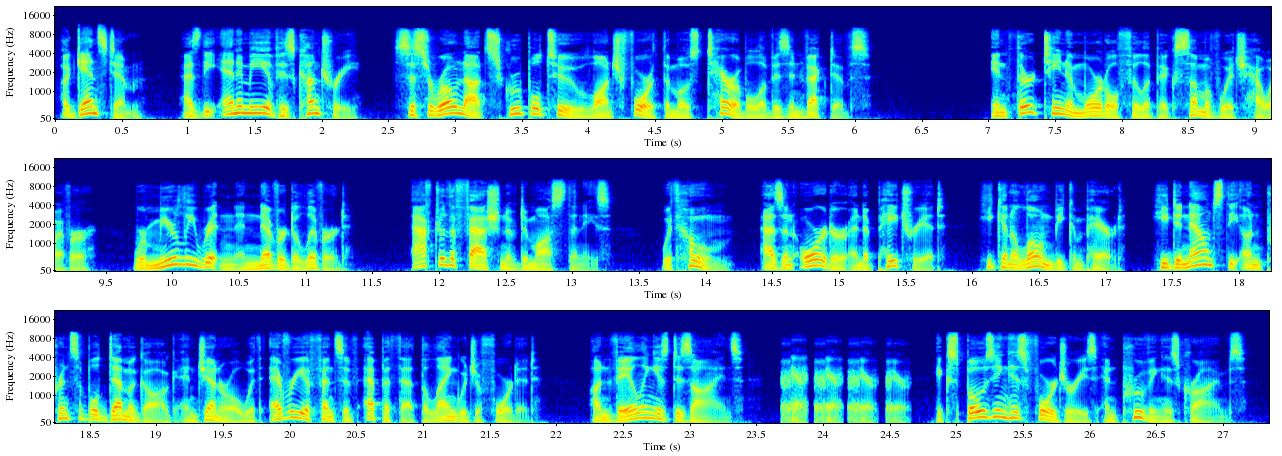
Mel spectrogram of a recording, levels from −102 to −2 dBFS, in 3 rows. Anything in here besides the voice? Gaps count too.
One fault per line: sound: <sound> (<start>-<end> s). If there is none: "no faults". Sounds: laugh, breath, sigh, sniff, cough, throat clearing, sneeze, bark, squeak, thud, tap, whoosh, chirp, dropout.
sound: laugh (23.7-24.7 s)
